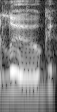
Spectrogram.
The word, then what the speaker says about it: Lugh: Lugh is Lugh or Lugh the Long-Handed. His name is pronounced Lugh here in the West, and in Gaelic it's Lugh, like L-U-U or L-O-O.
